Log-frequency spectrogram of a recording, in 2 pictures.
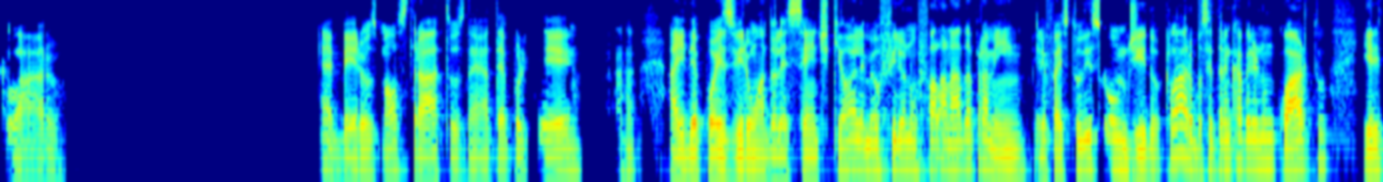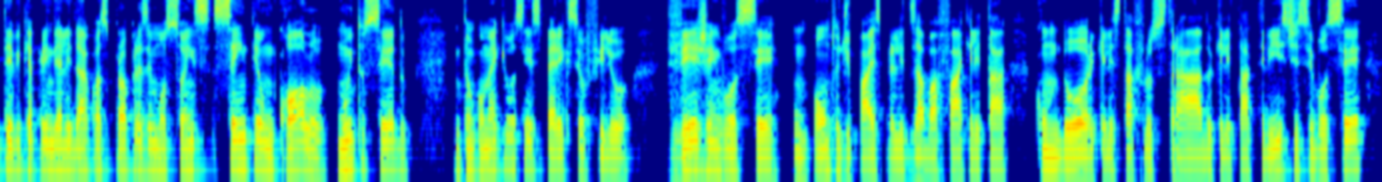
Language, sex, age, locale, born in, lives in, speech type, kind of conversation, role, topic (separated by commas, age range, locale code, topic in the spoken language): Portuguese, male, 30-34, pt-BR, Brazil, Spain, conversation, advice, advisor, Como manter boas relações na família apesar de divergências de valores?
